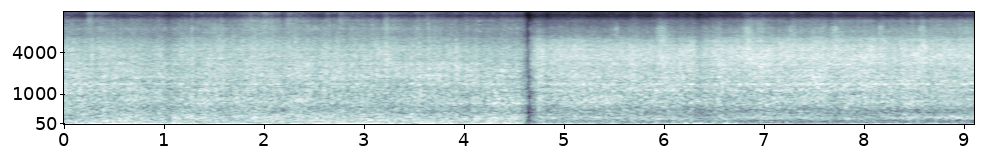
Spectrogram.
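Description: A Pakistani passenger train bound for Quetta rolls past a station with a loud, steady roar of wheels and wind, broken by one brief dip partway through.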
